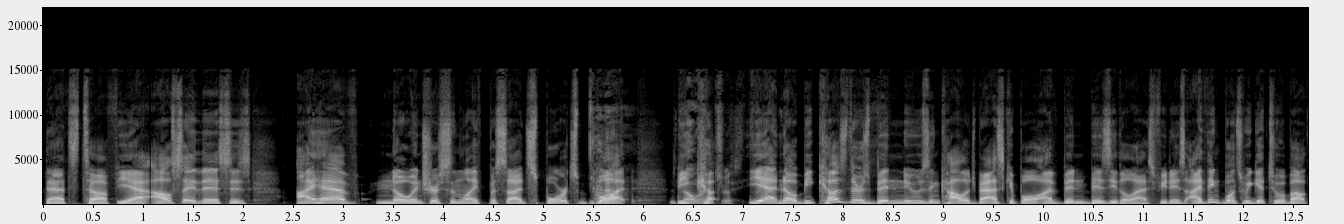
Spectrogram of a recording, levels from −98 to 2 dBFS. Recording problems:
none

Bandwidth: 15 kHz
